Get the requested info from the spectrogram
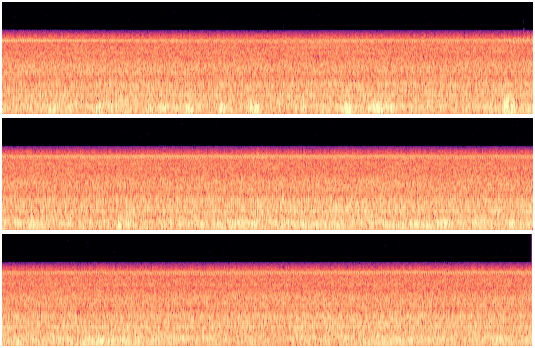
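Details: Steady broadband wind or engine rumble fills the recording, with a faint constant high tone and a few soft knocks, but no animal calls.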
